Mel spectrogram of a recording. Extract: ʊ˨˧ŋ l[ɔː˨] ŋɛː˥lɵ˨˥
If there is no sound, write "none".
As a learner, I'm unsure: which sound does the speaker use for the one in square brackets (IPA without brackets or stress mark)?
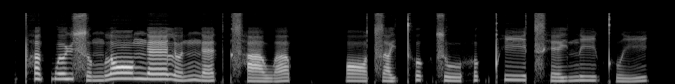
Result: ɔː˥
